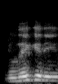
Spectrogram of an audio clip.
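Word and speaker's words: Ligeti: that that's very good it's Ligety like lickety-split it's not like spaghetti use that that is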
